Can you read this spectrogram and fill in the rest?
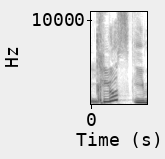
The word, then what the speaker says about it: Kluski: Ja, klar, jetzt gibt es gleich Kloskis. – Kloskis? Das ist die polnische Version übrigens. Das heißt nicht Klöße, sondern Kloskis. – Kloskis. – Habe ich richtig ausgesprochen? Kloski? – Kloski. Kluski mit U.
